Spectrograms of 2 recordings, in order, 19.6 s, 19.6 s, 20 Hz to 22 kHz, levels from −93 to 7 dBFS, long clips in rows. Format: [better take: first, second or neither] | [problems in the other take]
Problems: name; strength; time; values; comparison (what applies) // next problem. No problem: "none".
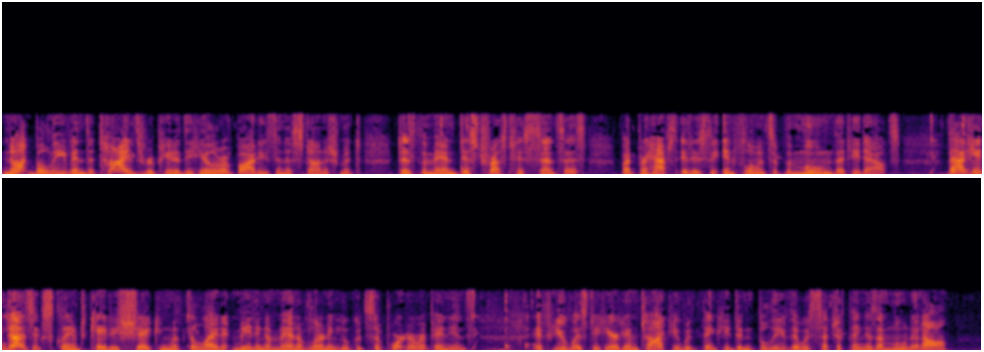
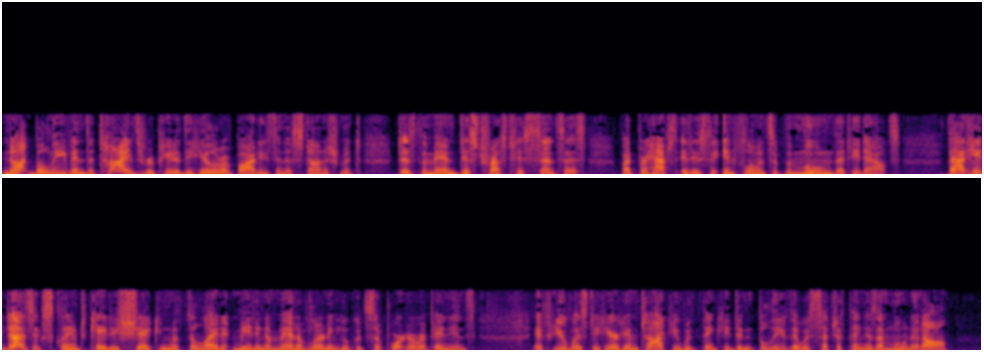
second | background sound (Liquid); 20 dB below the speech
